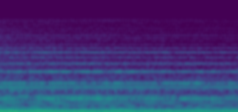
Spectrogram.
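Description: Music: after the strumming stops, a held chord rings on with a steady low note and slowly fades.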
